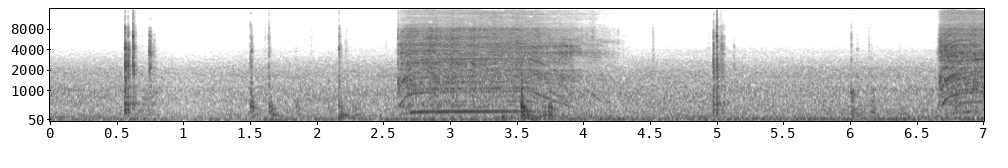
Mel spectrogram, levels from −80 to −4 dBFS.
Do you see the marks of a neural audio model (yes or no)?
no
